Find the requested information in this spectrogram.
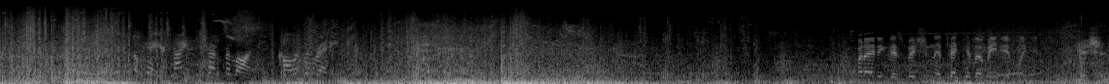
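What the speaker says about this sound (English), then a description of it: "I think it's the turret and a Titan firing at me at the moment." Gunfire from an automated turret and a Titan mech in the shooter game Titanfall, heard as dense mechanical rattling bursts and clanking that run steadily throughout, loud and close, with someone talking over them.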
